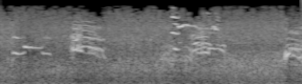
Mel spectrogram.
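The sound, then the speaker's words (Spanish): Seagull calls ring out over ocean waves washing onto a white sandy beach: several short, bright, harmonic squawks come in separate bursts over a steady hiss of surf. “Es el cantar de las ballenas. A veces el graznido de una gaviota al volar.”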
